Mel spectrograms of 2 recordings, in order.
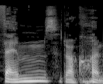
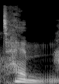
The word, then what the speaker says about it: Thames: 그 스펠링대로 읽으면 안 돼요. 참고로 T H A M E S. – Uh-huh. Thames라고 안 읽고 어떻게 한다고요? – H가 묵음이라서 Thames.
